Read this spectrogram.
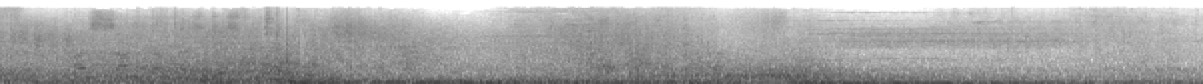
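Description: Magic spells crackle and explode in a loud battle.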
